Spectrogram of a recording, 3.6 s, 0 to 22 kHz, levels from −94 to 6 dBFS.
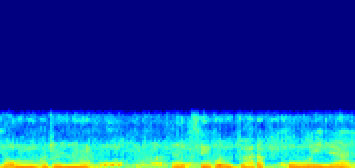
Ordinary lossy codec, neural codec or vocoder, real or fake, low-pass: Opus, 16 kbps; codec, 16 kHz, 1 kbps, FunCodec, trained on Chinese and English, 50 frames a second; fake; 7.2 kHz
